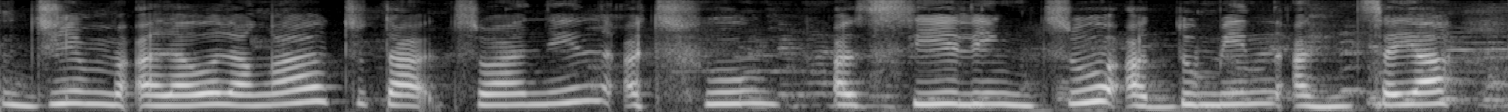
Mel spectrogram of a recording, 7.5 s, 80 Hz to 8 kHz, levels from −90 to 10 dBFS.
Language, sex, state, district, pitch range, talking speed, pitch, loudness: Mizo, female, Mizoram, Aizawl, 270-310 Hz, 145 wpm, 290 Hz, -15 LUFS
